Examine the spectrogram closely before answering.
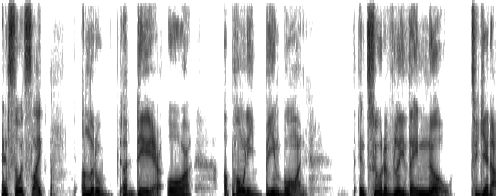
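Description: Speaking at a moderate pace with long, frequent pauses, a man with an American accent has a fairly high pitch and a dark, mellow, somewhat breathy tone, his loudness very even and the sound dry and close with no echo. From New York, Brooklyn. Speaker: life and relationship coach. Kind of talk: interview.

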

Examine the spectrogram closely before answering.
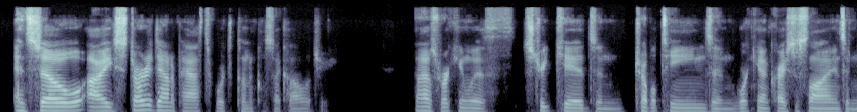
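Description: A man with a normal speaking voice, medium pitch, fairly even intonation and a moderate pace, in a dry, close sound with no echo against a quiet background. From Canada, Fort Saint John, British Columbia. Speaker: trust expert and consultant. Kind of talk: interview.

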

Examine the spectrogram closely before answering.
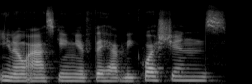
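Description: A woman's fairly low, bright, sharp voice with fairly even intonation, in a very clean recording with a silent background. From Yukon, northern Canada (Whitehorse). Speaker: nutrition coach. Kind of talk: interview.

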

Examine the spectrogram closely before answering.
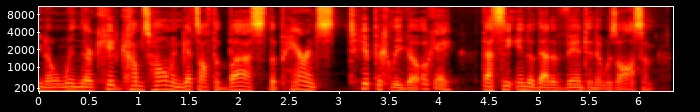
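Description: A man speaks at medium pitch with a dark, mellow tone and lively intonation. His moderate pace comes through on a very clean recording with a silent background. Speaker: podcast host. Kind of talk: casual interview chat.

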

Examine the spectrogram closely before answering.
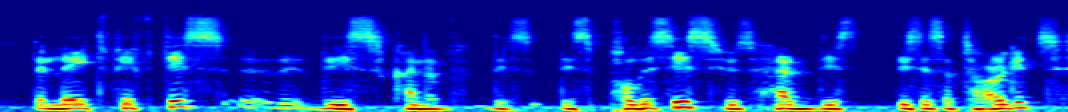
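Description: This man has a fairly high pitch, a dark, mellow tone and a Norwegian accent. He speaks fairly slowly and somewhat breathily, with lively intonation. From Norway. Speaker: filmmaker. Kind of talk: interview. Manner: halting.

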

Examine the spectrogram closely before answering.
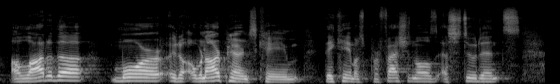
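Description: A man speaks at a moderate pace with a Californian accent. His pitch is fairly high and his intonation fairly even. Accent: Californian American. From Los Angeles, San Fernando Valley. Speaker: government official. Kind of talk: panel discussion. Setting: stage with audience.

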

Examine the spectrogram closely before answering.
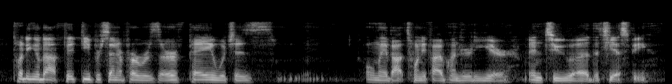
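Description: A man with a Texan accent talks at a moderate pace. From Texas. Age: 30s. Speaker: caller, Air Force veteran. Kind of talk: phone-in advice call. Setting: phone call. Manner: halting.

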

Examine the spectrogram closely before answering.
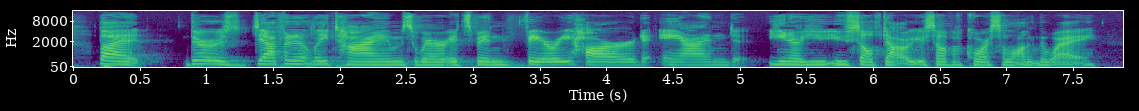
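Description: A woman speaks in a plain, everyday voice at a medium pitch and moderate pace with ordinary pitch variation. The recording is very clean, with a silent background. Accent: American. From Arizona, US Southwest. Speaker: tech startup founder and CEO. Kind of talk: interview.

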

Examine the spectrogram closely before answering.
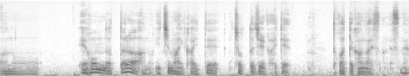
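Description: Noticeable background noise sits behind a man's voice. His pitch is very deep and low, with lively intonation. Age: 40s. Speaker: manga artist. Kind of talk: interview conversation.

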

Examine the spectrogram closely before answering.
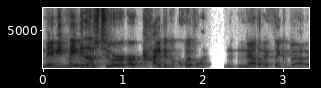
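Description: Very fast talk from a man in an American accent, fairly high in pitch with very wide pitch swings. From Florida, Orlando. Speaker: golf broadcaster. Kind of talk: casual chat.

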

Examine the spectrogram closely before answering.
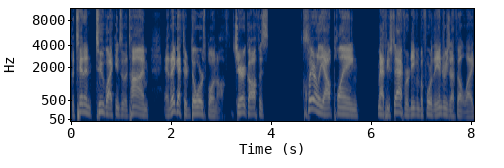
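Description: In an ordinary speaking voice with an American accent, a man talks at a fairly quick pace with a fairly high pitch and lively intonation, his sound dry and close with no echo on a very clean recording with a silent background. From North Carolina. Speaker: NFL writer and podcaster. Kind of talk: sports radio interview.

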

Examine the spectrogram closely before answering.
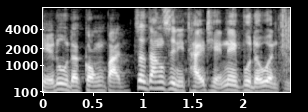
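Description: The background stays quiet. A man speaks fairly quickly. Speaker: city councillor. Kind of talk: political talk show debate.

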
